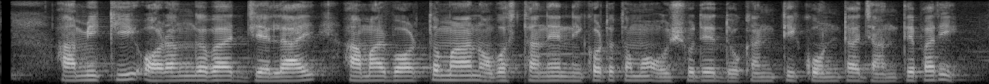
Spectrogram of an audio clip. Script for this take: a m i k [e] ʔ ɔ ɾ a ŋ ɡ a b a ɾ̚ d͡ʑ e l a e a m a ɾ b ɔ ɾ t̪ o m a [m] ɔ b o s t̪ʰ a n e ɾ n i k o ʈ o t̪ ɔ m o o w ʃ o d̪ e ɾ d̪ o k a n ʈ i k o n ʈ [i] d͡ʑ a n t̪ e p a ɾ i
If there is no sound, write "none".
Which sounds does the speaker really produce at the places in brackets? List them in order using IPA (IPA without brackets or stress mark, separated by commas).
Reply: i, n, a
